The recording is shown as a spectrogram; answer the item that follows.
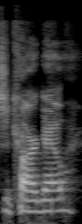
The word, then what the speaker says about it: Chicago: feel you man chicago cargo that's how uh when i go down south to see uh my mississippi side of the family with my mom that's how i got a couple uncles that's how they say it chicago is she cargo chicago i [ __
